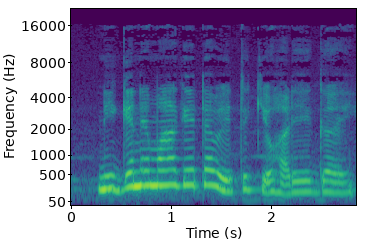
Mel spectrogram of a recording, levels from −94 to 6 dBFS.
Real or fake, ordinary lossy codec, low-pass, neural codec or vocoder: fake; MP3, 64 kbps; 19.8 kHz; vocoder, 44.1 kHz, 128 mel bands every 512 samples, BigVGAN v2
